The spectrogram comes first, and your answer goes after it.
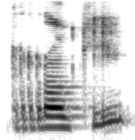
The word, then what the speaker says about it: Rocchi: n y guión bajo mi apellido que es Rocky pero se escribe rochi con doble c y en mi página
